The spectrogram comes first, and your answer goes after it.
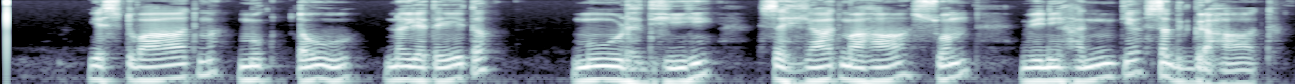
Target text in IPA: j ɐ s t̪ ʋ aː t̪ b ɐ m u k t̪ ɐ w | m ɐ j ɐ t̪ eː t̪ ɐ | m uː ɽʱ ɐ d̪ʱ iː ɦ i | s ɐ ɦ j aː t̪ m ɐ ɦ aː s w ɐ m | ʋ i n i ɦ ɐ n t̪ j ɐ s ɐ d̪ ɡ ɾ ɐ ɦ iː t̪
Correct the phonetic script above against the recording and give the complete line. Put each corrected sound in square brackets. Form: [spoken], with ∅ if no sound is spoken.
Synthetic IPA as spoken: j ɐ s t̪ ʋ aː t̪ [m] ɐ m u k t̪ ɐ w | [n] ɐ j ɐ t̪ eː t̪ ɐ | m uː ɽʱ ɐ d̪ʱ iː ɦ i | s ɐ ɦ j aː t̪ m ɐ ɦ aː s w ɐ m | ʋ i n i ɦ ɐ n t̪ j ɐ s ɐ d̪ ɡ ɾ ɐ ɦ [aː] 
